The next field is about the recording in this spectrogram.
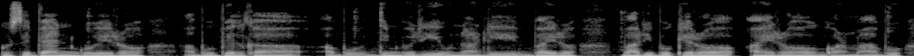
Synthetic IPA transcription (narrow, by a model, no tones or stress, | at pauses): kusebjanɡoeɾʌa̰bɔbelka̰ːbɔ̰d̪inbʱʌɾiunaɾlebajɾʌbʱaɾibokʰeɾʌaeɾʌɡʱʌrmaːbɔ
